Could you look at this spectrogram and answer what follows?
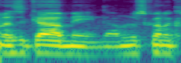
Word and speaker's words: Gaming: His name is Gaming. Yeah. Unless it's supposed to be pronounced in a Mandarin type way, then it'd be Gaming.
